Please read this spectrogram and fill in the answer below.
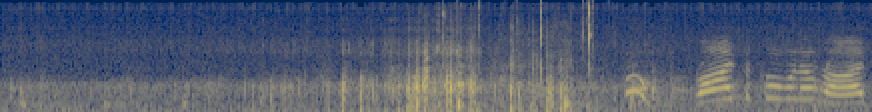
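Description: Hoofbeats of a ridden horse on a sand arena, coming closer and loudest as it passes near the ground-level camera about three to four seconds in. Then a person's voice calls out near the end.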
